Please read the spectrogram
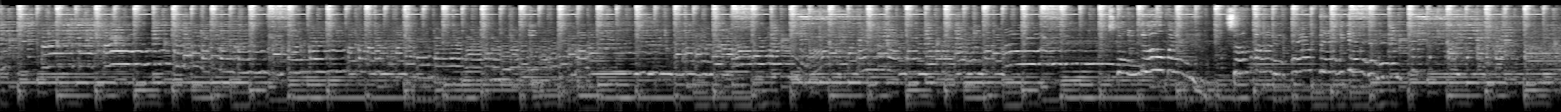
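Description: A jazz-funk band playing live: bass line, drums and held chords under a lead melody with bent, sliding notes.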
